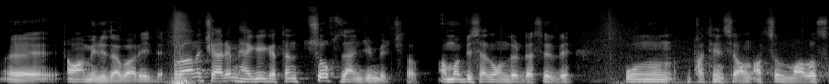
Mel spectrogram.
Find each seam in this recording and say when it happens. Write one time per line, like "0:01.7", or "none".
0:01.7
0:04.2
